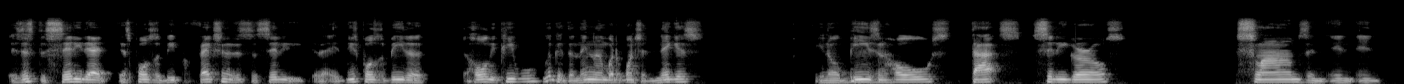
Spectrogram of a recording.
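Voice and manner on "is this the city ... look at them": plain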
